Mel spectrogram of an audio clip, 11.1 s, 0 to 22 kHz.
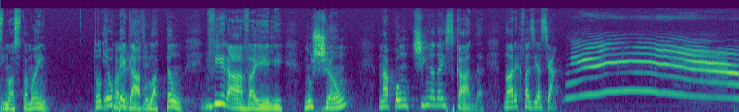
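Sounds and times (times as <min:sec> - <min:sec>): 
speech: 0:00.0 - 0:00.8, 0:01.4 - 0:08.6
person's voice imitating a school siren: 0:08.5 - 0:11.0.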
